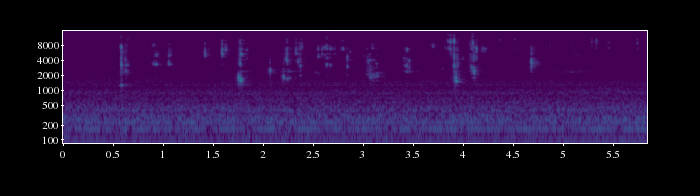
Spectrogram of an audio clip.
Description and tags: water pour 2
Second sound of water being poured from a teapot into a tea cup.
